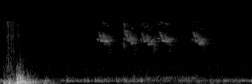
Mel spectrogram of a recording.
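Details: Budgerigar in frost on snow: a dull thump, then a short burst of four or five scratchy chirps.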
